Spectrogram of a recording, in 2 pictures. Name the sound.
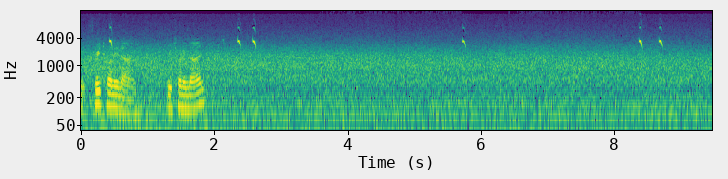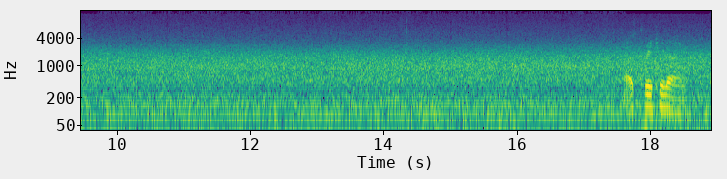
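bird calls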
